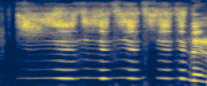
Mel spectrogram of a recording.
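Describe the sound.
A voice imitates a paper shredder destroying a document, a steady, buzzing drone held for about two seconds, broken by one brief gap, its pitch lurching upward at the end.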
